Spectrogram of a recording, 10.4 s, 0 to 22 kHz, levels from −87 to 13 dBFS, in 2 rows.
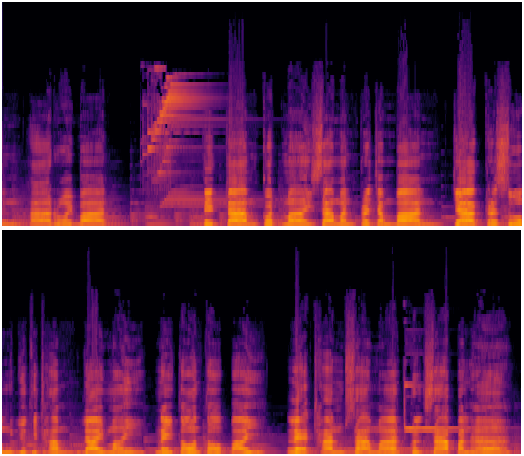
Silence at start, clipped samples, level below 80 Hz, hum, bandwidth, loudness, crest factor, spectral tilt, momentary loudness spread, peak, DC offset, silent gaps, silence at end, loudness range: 0 s; under 0.1%; -54 dBFS; none; 16.5 kHz; -15 LUFS; 16 dB; -4 dB/octave; 9 LU; 0 dBFS; under 0.1%; none; 0 s; 2 LU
